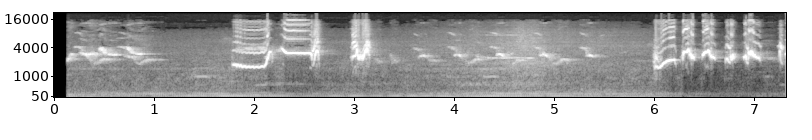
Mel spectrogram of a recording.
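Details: Orange-headed thrush singing: loud, clear whistled phrases around two to four kilohertz-range pitch, a burst near two seconds and a rapid run of repeated whistles at the end, with softer chirping and low background hum between.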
